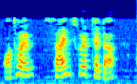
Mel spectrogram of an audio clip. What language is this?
Bangla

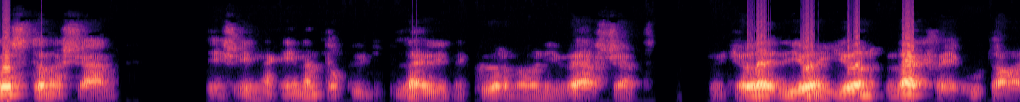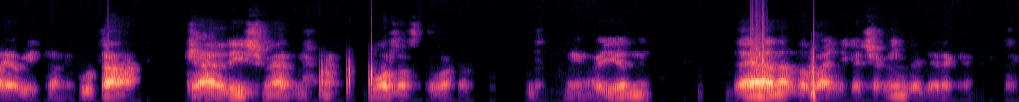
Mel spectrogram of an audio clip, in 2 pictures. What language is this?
Hungarian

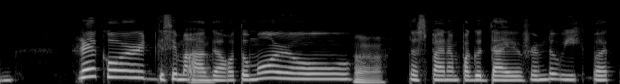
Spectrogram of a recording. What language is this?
Filipino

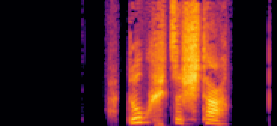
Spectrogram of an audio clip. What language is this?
Abkhazian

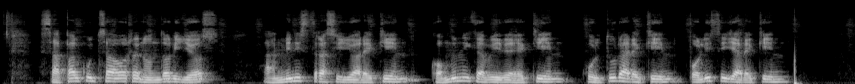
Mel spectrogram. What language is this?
Basque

